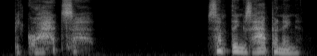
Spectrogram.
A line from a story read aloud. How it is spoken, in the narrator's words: Harold whispered back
